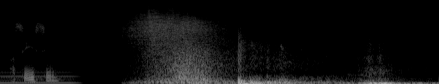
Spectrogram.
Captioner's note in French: swoosh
